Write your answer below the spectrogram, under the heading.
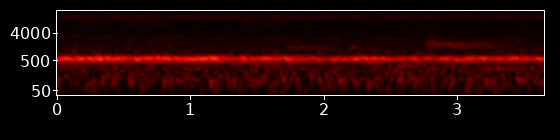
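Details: Black grouse at a lek on a raised bog with two lek sites, Vargavidderna nature reserve, Tiveden, Sweden, early morning of 25 April 2022: an unbroken, low bubbling coo rolls steadily through the clip, with a faint higher note briefly near the end.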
